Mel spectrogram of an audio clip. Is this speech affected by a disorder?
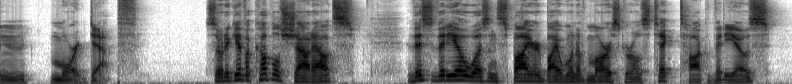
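No.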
